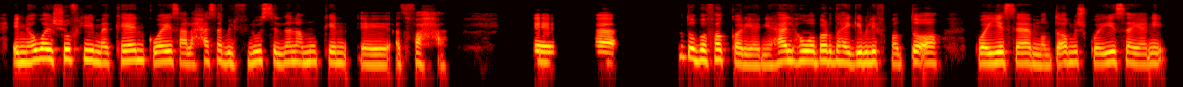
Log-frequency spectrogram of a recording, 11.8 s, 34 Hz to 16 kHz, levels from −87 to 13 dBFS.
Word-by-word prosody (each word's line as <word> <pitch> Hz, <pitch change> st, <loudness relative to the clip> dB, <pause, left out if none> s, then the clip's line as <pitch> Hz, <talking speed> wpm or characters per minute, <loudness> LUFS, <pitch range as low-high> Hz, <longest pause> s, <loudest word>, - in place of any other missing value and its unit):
إن 200 Hz, 0 st, +2 dB
هو 235 Hz, +4 st, +5 dB
يشوف 245 Hz, 0 st, +4 dB
لي 235 Hz, -1 st, +3 dB
مكان 220 Hz, +3 st, 0 dB
كويِس 215 Hz, -1 st, 0 dB
على 185 Hz, -1 st, -2 dB
حسب 215 Hz, +2 st, -5 dB
الفلوس 205 Hz, +4 st, -3 dB
اللي 200 Hz, 0 st, -2 dB
أنا 210 Hz, -1 st, -3 dB
ممكن 205 Hz, -1 st, -3 dB, 0.2 s
آآ، 170 Hz, -1 st, 0 dB
أدفَعها. -, -, -8 dB, 0.9 s
آآ، 205 Hz, -2 st, +5 dB, 0.4 s
ف -, -, -4 dB, 0.8 s
فبرضه 285 Hz, -3 st, +5 dB
بافكر 235 Hz, -4 st, +2 dB
يعني، 170 Hz, 0 st, -4 dB
هل 215 Hz, +5 st, +2 dB
هو 220 Hz, +1 st, +4 dB
برضه 215 Hz, -1 st, +2 dB
هيجيب 200 Hz, 0 st, +1 dB
لي 210 Hz, +1 st, +3 dB
في 205 Hz, -, -18 dB
منطقة 195 Hz, +2 st, 0 dB, 0.3 s
كويِسة، 190 Hz, 0 st, +2 dB
منطقة 180 Hz, +2 st, -3 dB
مش 205 Hz, 0 st, -5 dB
كويِسة 200 Hz, +3 st, 0 dB
يعني، 190 Hz, +3 st, -4 dB
205 Hz, 155 wpm, -23 LUFS, 190-220 Hz, 0.9 s, هو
